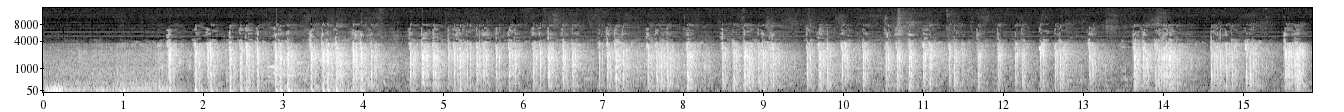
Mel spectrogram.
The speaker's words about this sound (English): Those are fireworks tied to his leg.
